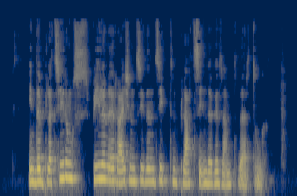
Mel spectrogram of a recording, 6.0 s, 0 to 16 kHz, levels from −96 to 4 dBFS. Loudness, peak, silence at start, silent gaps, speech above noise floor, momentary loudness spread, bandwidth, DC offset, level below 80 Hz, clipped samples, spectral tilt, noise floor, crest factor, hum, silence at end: -25 LUFS; -10 dBFS; 0.6 s; none; 48 dB; 12 LU; 11.5 kHz; under 0.1%; -58 dBFS; under 0.1%; -6.5 dB/octave; -72 dBFS; 16 dB; none; 0.65 s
